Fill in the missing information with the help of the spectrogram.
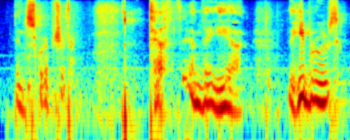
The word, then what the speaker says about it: Teth: And this one begins with the letter Teth, T-E-T-H. And actually, it's just the T-E-T is what's pronounced in it.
